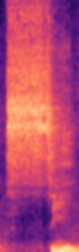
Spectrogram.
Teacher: huruf si gigi bertemu gigi ya. Lalu ada hembusan udara yang kencang karena rongga udara terbuka lebar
